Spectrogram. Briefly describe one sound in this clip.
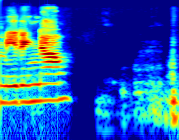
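A woman speaks over an online call.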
